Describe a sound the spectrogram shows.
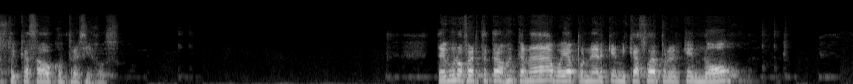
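A man speaks calmly through a microphone, close by.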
